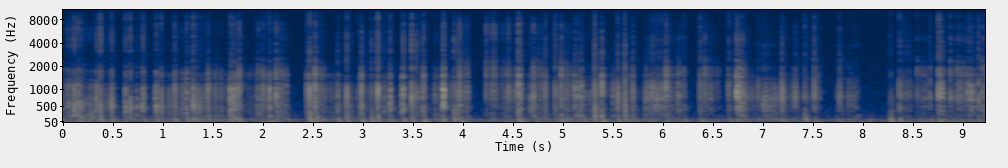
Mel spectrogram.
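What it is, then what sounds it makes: Faux leather cosmetic pouch. A flat rose-gold metallic faux leather zip cosmetic pouch, hollow and seemingly empty, is scratched and tapped across its flat front with long natural fingernails. The result is a dense run of quick, dry scratching and tapping sounds centered in the midrange, with brief gaps between bursts.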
